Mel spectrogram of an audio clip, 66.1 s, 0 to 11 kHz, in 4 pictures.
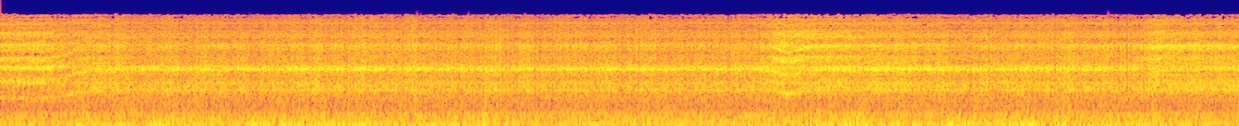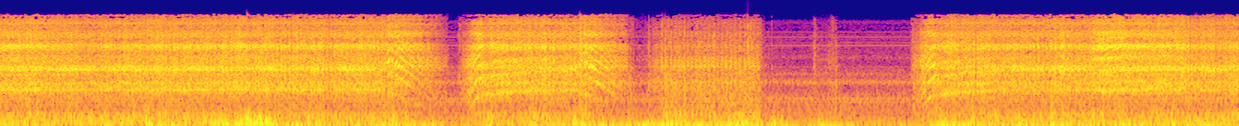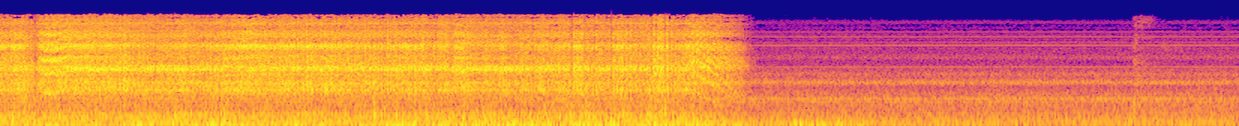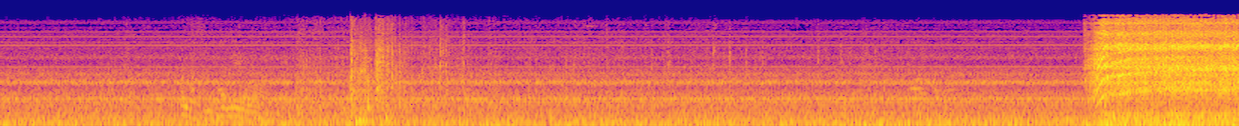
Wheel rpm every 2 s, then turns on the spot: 190, 230, 230, 230, 230, 230, 230, 230, 230, 230, 210, 110, 70, 20, 110, 230, 230, 230, 230, 230, 230, 50, 0, 0, 0, 0, 0, 0, 0, 0, 0, 0, 170.
26-28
